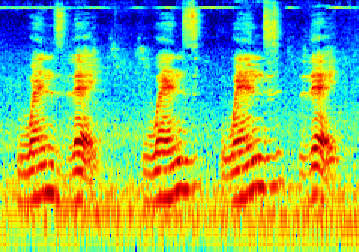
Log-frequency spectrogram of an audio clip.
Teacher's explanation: There is a Z sound. We got the D in this word. It's a silent letter also.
